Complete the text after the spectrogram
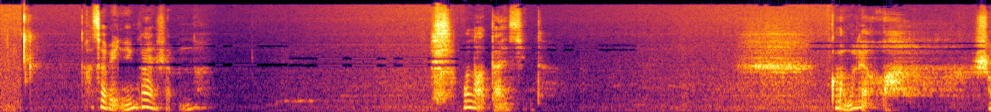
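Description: A middle-aged woman answers in a low, worried voice, close by.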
